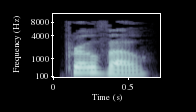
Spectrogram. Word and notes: provo: British English

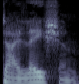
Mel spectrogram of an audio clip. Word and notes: dilation: British English

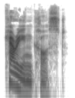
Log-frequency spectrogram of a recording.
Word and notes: carrying cost: British English

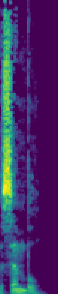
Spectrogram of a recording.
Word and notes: assemble: British English

